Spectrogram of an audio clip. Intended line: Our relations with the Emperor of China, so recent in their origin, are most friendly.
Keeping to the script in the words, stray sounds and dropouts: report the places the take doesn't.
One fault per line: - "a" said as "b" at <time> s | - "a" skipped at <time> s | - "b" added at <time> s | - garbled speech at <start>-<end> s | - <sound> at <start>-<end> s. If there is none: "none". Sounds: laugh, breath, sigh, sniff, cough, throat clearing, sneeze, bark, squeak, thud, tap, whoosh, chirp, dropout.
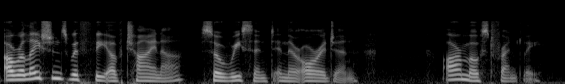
- "Emperor" skipped at 1.1 s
